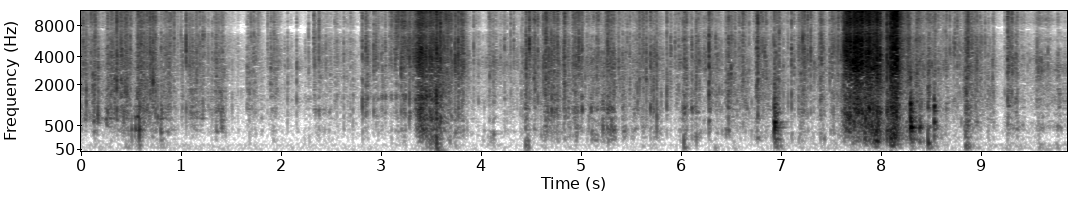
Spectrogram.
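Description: Clear plastic parts bags crinkling and a cardboard insert rustling as they are handled, in scattered bursts, with a louder burst about three and a half seconds in and the loudest around eight seconds in.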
